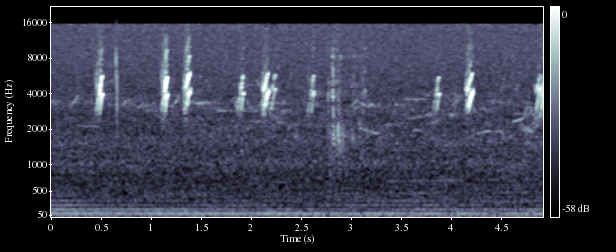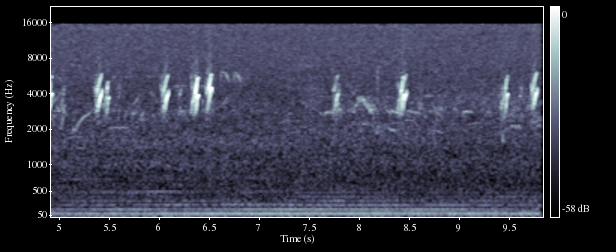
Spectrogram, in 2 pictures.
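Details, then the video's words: A house martin gives many short, high, sharp chirps through ten seconds, often in pairs or small clusters with uneven pauses, over a continuous low hum. "SOUND OF A HOUSE MARTIN 🔊 What does a house martin sound"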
